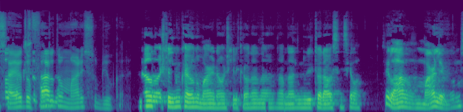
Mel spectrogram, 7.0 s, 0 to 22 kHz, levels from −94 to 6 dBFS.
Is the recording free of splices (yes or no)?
no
